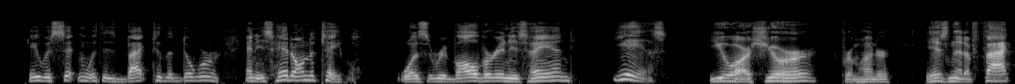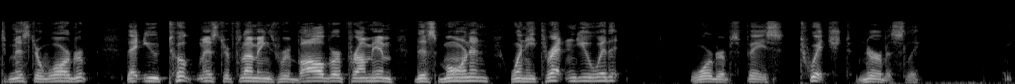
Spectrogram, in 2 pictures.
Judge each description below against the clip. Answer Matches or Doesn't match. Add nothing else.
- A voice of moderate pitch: Matches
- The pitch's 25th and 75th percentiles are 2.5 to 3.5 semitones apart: Matches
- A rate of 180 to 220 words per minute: Doesn't match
